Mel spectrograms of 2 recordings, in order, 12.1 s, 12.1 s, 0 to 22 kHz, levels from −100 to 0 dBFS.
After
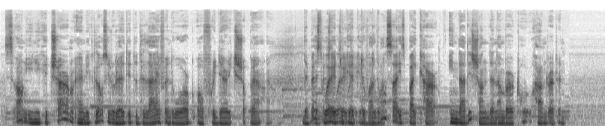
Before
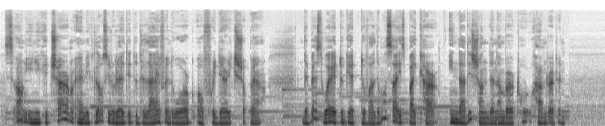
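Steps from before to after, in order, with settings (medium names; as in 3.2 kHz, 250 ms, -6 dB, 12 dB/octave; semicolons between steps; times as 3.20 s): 5.10–7.68 s: modulated delay 218 ms, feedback 33%, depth 69 cents, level -7 dB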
